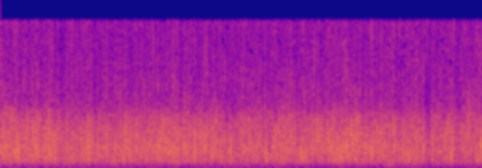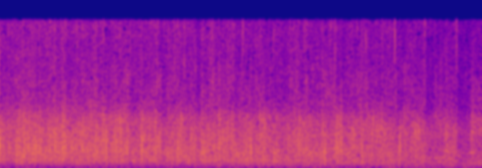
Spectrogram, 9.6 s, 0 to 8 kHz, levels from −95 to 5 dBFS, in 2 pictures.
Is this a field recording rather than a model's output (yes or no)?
yes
